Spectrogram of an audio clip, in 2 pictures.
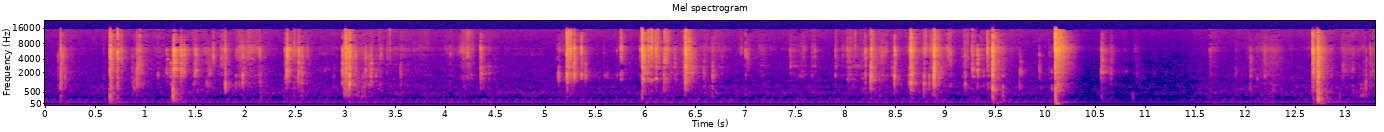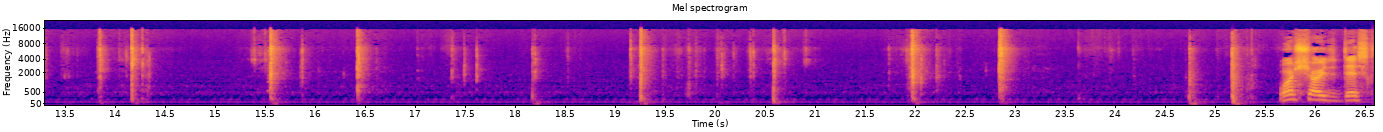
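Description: Plastic disc cases click and clatter as hands handle them.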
